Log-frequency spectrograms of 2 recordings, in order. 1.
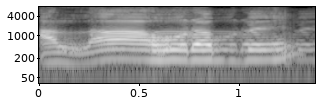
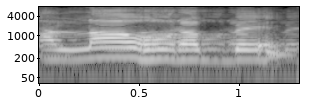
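শেষ শব্দটি 'e' ধ্বনিতে শেষ হয়েছে। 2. শেষ শব্দটি 'e' ধ্বনিতে শেষ হয়েছে।

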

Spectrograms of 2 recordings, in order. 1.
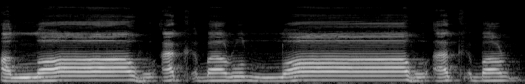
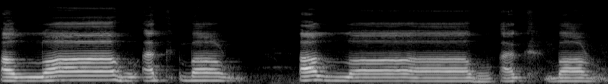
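বাক্যটি বিরতি ছাড়া একসাথে জোড়া লাগিয়ে বলা হয়। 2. বাক্যটি বিরতি দিয়ে ভেঙে ভেঙে বলা হয়। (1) "এরকম বলতে পারি" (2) "অথবা ভেঙে বলতে পারি"

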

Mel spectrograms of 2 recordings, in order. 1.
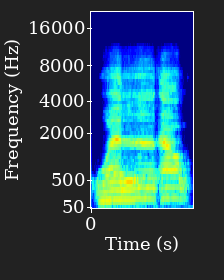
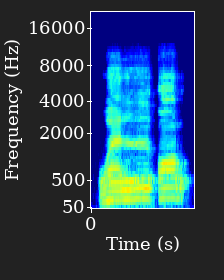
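Vokal sebelum r adalah a terbuka. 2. Vokal sebelum r berbunyi seperti o. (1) "kena jaga wal-A" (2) "dia akan berbunyi wal or, bunyi o"

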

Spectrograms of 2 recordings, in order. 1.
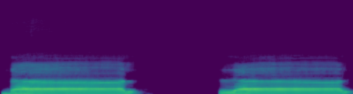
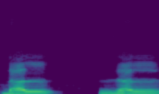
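স্বরগুলো তিন মাত্রা টেনে পড়তে হয়। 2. স্বরগুলো শুধু অল্প সময়ের জন্য টানা হয়। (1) "তিন আলিফ পরিমাণ টান দিয়ে এই দুটি অক্ষরকে পড়তে হবে" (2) "এইভাবে পড়া যাবে না"

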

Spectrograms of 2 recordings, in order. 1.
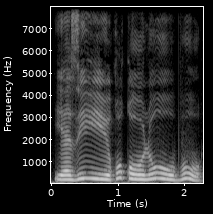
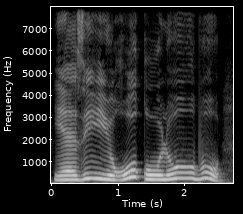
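يندمج صوت gh في صوت q واحد. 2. يُنطق صوت gh بوضوح قبل q.

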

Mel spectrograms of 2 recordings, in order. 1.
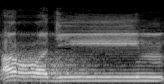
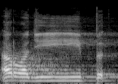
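വാക്ക് ചെറിയ മൂക്കൊലി m ശബ്ദത്തിൽ അവസാനിക്കുന്നു. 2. വാക്ക് p ശബ്ദത്തിൽ അവസാനിക്കുന്നു. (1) "അൻഅംതയിൽ പറയുന്നത് പോലെ" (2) "ഒന്നെങ്കിൽ ജീപ്പ് എന്നായിരിക്കും"

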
